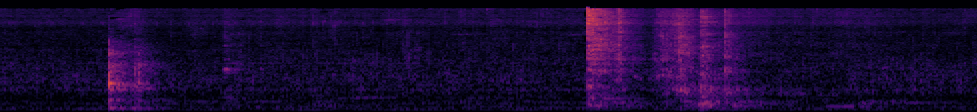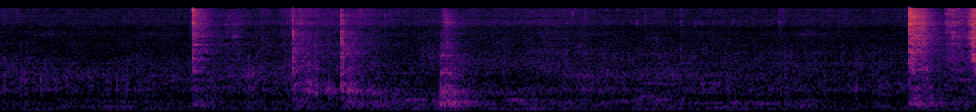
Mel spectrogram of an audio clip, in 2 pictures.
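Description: Jackfruit, potatoes and spices being stirred in a pan for a Bengali prawn curry, with a few separate bursts of scraping and clatter spread over a quiet, low background.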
